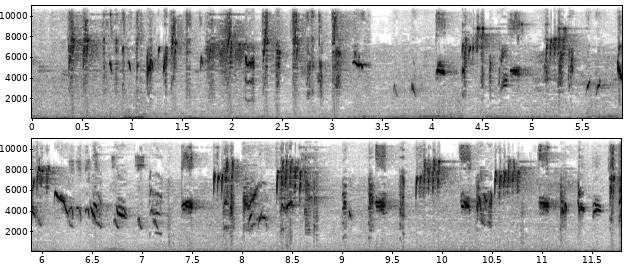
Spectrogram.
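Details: Vigorous song of a ruby-cheeked sunbird, used to tutor and lure songbirds: long run of rapid, high, sharp chirps and twittering trills, fairly steady in pace and hardly pausing.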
